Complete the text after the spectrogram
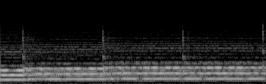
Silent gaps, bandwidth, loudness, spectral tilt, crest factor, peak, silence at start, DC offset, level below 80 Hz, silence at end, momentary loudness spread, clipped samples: none; 7.6 kHz; -26 LUFS; -7 dB/octave; 12 dB; -12 dBFS; 0 s; under 0.1%; -72 dBFS; 0 s; 2 LU; under 0.1%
